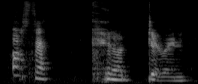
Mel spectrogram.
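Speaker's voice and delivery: lightly voiced grumbling creaker; a hint of a grubby little monster; creature voice. Scratch the creaker puzzling over the crying girl, gruff. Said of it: "said Scratch".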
